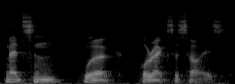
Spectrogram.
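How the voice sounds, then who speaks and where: A man with a fairly low voice reads an official public announcement. His delivery is formal and deliberate, as in a government message. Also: fairly bright tone.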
